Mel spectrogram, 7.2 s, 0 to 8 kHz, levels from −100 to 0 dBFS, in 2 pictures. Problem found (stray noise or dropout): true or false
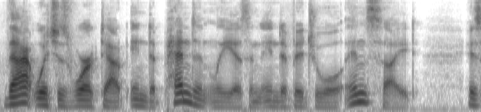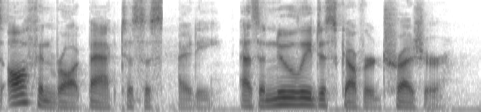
true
